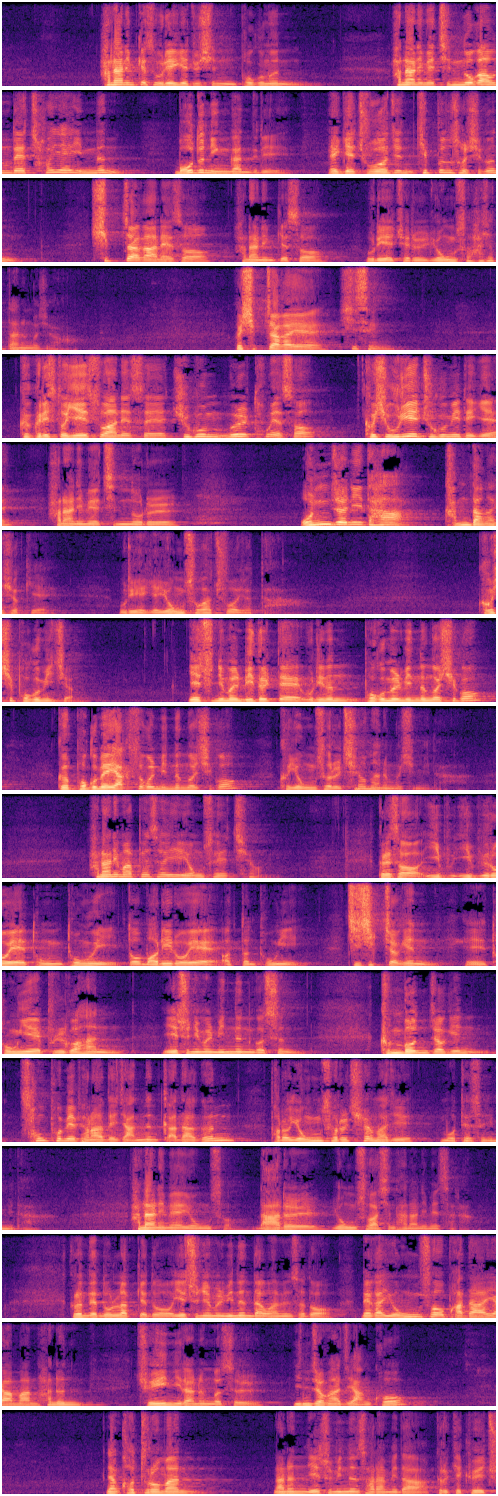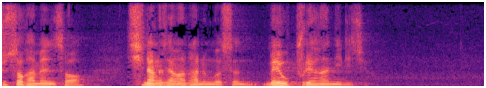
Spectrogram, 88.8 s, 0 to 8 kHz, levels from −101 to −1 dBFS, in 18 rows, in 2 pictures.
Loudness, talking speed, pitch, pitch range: -19 LUFS, 245 characters per minute, 140 Hz, 120-160 Hz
